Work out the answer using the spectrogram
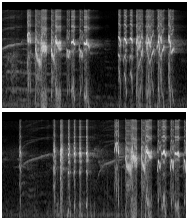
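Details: Rapid lure song from an Oriental magpie-robin (kacer) in 'speed roll' style: four bursts of machine-gun chips and high whistles, each about one to two seconds long, with faint rising whistles in the gaps.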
